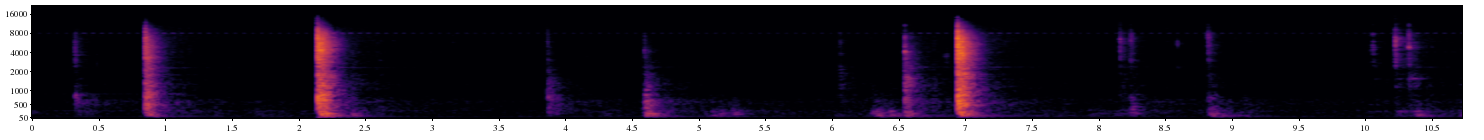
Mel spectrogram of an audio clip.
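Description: Scattered sharp knocks and clicks at irregular intervals, with near quiet between them. The loudest strikes come about two seconds in and about seven seconds in.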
